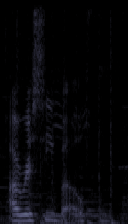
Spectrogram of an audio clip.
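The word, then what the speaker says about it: Arecibo: How do you pronounce it? Oh, it's close. Arisebo. Arisebo. Arosibo. Arisbo. Aibo. What did I say? Arisebo.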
